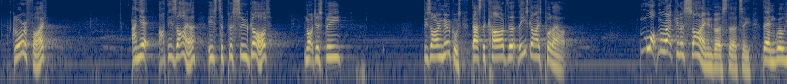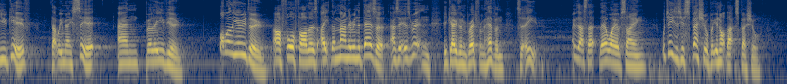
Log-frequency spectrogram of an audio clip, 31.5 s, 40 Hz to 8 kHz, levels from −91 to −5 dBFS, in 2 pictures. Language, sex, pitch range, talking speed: English, male, 140-225 Hz, 150 wpm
